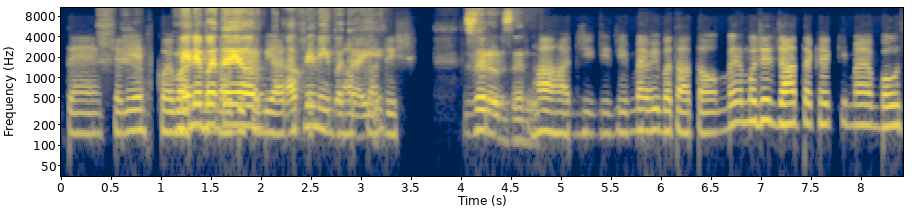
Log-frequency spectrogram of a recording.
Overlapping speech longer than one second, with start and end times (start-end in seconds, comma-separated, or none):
1.2-3.2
